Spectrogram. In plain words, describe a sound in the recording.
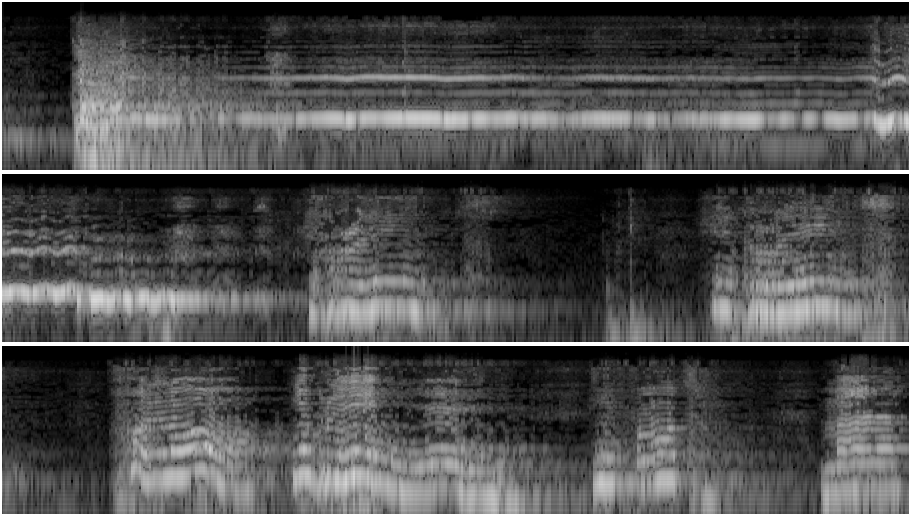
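A man sings loudly and with feeling into a microphone.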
